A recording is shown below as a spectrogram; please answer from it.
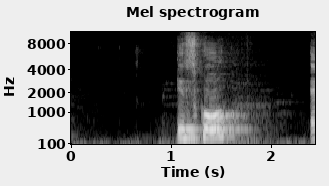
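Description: About a second of near quiet with a few faint clicks, then a man's voice speaking one short word.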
